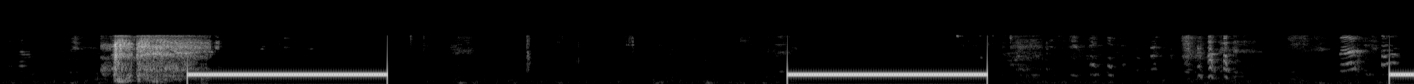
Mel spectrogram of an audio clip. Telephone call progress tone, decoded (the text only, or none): ringback tone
